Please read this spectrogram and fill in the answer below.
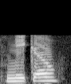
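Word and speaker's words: Niko: It's Nico, that's N-I-K-O. – Okay. – And then the Bank of Cardiff is spelled C-A-R-D-I-F-F, as in Frank.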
